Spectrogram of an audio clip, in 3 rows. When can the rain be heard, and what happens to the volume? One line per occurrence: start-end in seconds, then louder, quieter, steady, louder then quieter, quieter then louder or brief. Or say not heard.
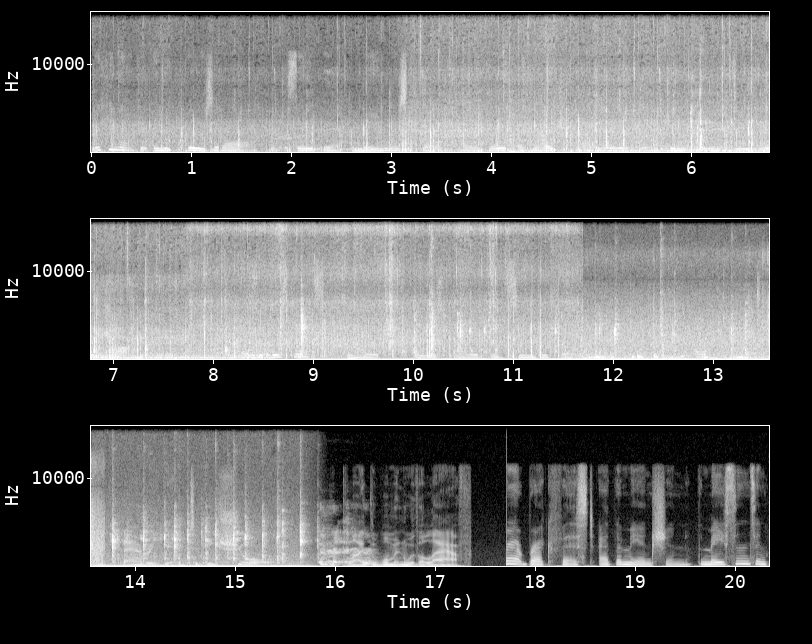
0.0-13.7 louder.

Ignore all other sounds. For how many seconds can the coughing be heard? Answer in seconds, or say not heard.
2 s.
